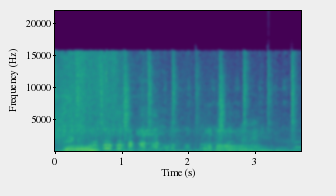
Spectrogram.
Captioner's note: laughing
